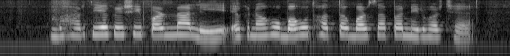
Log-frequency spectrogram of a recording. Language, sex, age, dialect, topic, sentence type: Maithili, female, 18-24, Bajjika, agriculture, statement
